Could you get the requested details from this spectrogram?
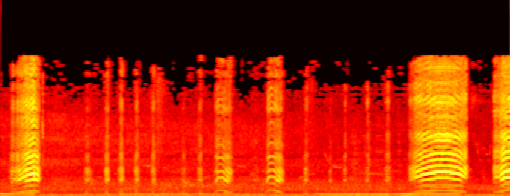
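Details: Several Greater prairie chickens give loud, harsh whooping cackles in short bursts, one drawn out and swelling near the end. Low hooting tones hum between the outbursts.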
